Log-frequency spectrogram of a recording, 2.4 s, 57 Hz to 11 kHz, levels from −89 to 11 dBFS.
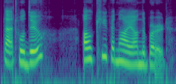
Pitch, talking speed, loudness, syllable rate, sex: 235 Hz, 255 wpm, -17 LUFS, 5.5 syllables/s, female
